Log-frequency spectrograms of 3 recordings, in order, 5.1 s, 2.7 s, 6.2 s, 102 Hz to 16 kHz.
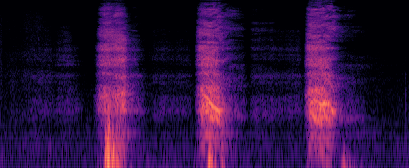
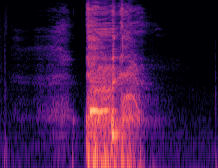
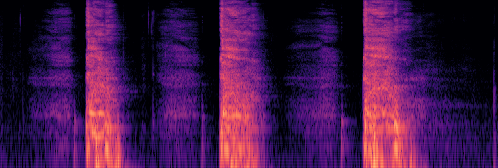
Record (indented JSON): {
  "exhalation_length": "5.1 s",
  "exhalation_amplitude": 4090,
  "exhalation_signal_mean_std_ratio": 0.36,
  "cough_length": "2.7 s",
  "cough_amplitude": 11190,
  "cough_signal_mean_std_ratio": 0.35,
  "three_cough_length": "6.2 s",
  "three_cough_amplitude": 11138,
  "three_cough_signal_mean_std_ratio": 0.4,
  "survey_phase": "alpha (2021-03-01 to 2021-08-12)",
  "age": "65+",
  "gender": "Male",
  "wearing_mask": "No",
  "symptom_cough_any": true,
  "symptom_fatigue": true,
  "symptom_onset": "4 days",
  "smoker_status": "Never smoked",
  "respiratory_condition_asthma": false,
  "respiratory_condition_other": false,
  "recruitment_source": "Test and Trace",
  "submission_delay": "1 day",
  "covid_test_result": "Positive",
  "covid_test_method": "RT-qPCR"
}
